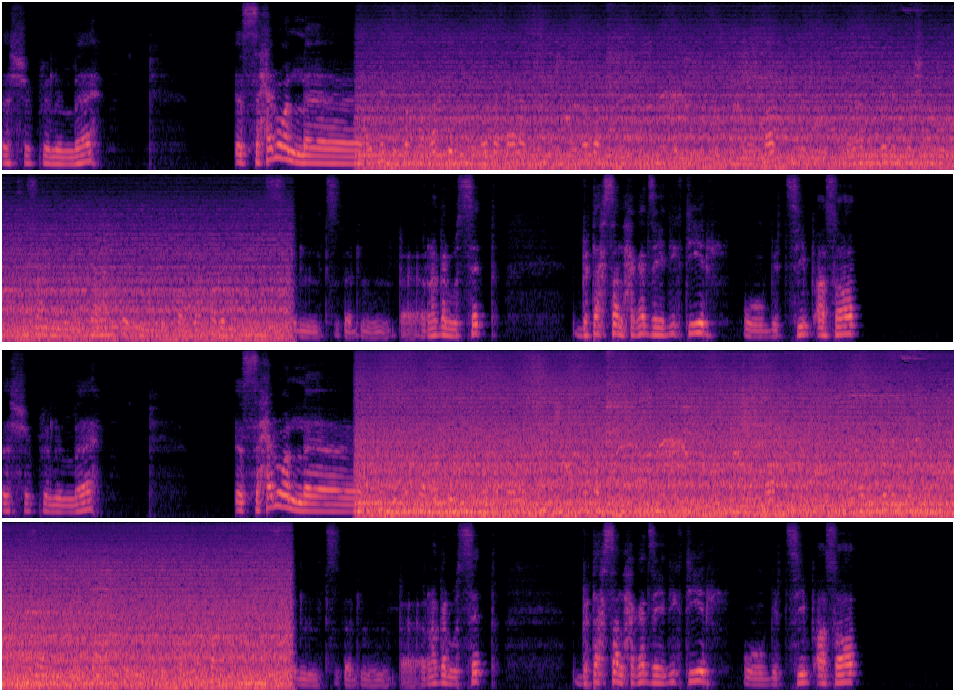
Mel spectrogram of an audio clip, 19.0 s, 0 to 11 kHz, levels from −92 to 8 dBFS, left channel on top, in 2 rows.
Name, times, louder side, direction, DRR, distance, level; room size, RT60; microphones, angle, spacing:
voice 1, 0.0-1.0 2.3-12.2 12.4-14.3 15.2-16.7 16.9-18.0, left 1 dB, 10° left, 0.6 m, -33 dB
sound 1, 3.5-12.4, right 5 dB, 45° right, 0.3 m, -26 dB
2.5 x 2.3 x 3.5 m
head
